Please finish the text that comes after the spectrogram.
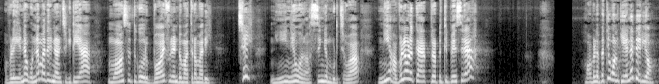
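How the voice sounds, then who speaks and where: Hot-tempered but tender young college man, played by a man, high-pitched. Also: animated, fairly quick, long pauses. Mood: angry. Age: young adult. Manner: fierce scolding, then soft and low.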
